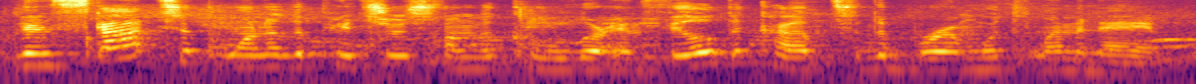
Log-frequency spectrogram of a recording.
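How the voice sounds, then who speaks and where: A woman reading a children's chapter book aloud in an expressive, storytelling style. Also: mid-range voice, brisk, loud music behind the voice. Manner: animated, acts out dialogue. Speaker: school counselor reading aloud to students.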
